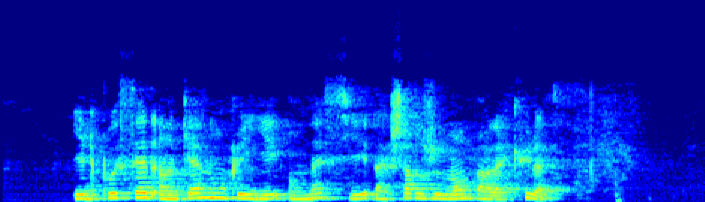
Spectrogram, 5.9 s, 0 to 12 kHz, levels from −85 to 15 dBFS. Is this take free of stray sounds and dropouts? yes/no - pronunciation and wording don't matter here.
yes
